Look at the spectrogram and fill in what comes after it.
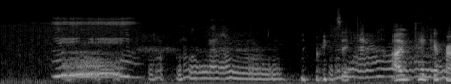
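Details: Weird cat noises: a wavering, warbling caterwaul with wobbling pitch, drawn out over several seconds in two or three uneven bursts, with some light background rustling.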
